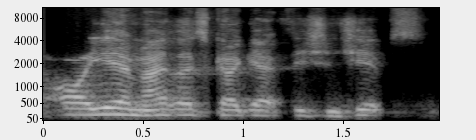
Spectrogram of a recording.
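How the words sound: It is said in an Australian accent.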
